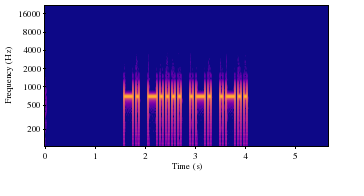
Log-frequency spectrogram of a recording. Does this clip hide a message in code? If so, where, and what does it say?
Yes: Morse code from 1.6 to 4.0 s, heard as a keyed tone, about 21 wpm, 700 Hz. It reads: N6RL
